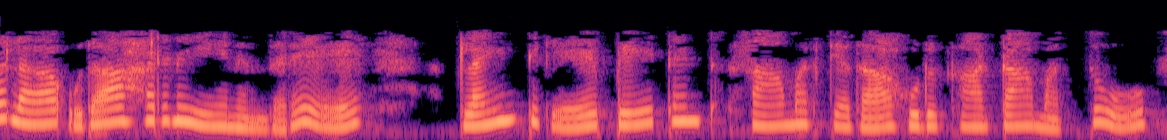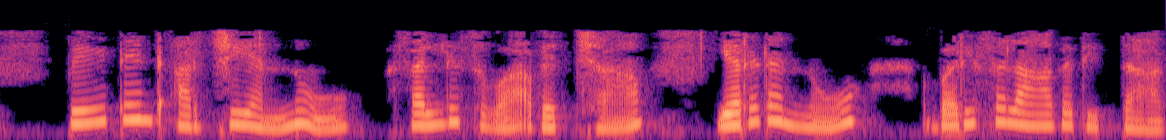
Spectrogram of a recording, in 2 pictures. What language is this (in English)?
Kannada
